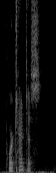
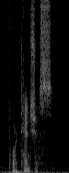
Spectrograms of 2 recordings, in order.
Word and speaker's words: portentous: They are, in a word, portentous. Not portentous. The word portentous ends in T-O-U-S, not T-I-O-U-S, but people often pronounce it and spell it as if portentous was the correct word.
